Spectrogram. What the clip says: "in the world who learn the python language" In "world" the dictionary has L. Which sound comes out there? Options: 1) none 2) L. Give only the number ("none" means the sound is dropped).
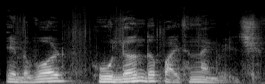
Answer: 1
